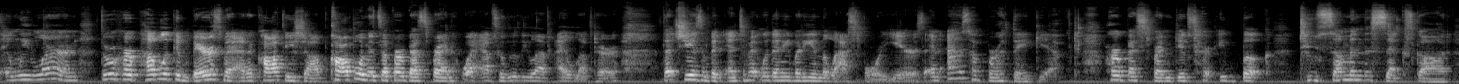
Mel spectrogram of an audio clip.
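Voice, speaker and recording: A woman hosting a casual book review vlog, speaking to viewers in an enthusiastic, expressive and emphatic way. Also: lowish voice, roomy sound. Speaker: book review vlogger and host. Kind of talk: casual monthly reading wrap-up to camera.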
